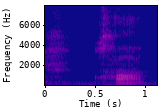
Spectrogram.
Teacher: খটা হচ্ছে আমার একদম জিহ্বার পিছনে এবং গলার উপরে, মানে এরকম একটা জায়গা থেকে খয়ের উচ্চারণটা হবে।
